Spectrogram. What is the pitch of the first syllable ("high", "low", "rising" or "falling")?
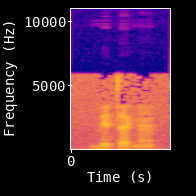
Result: high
